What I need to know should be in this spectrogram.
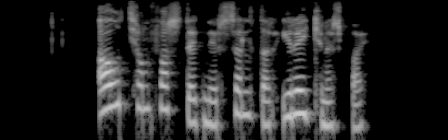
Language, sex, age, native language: Icelandic, female, 20-29, Icelandic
